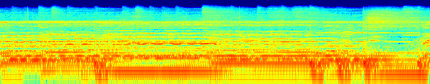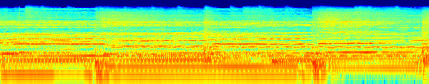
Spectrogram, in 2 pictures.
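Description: Gospel praise team singing in harmony into microphones, holding long notes that change every couple of seconds, with steady low notes underneath.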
